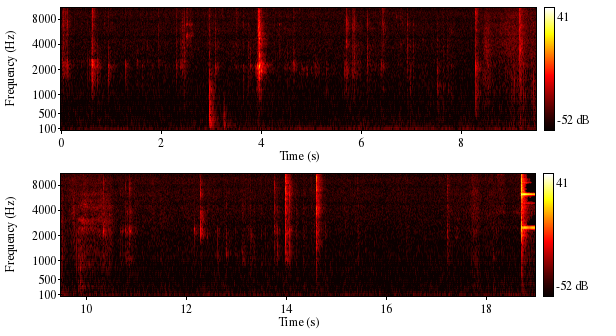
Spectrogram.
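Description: Faint, scattered clicks and taps from a small handlebar bell's clamp and an Allen key being handled on a kids' scooter's metal stem, with a few sharper clicks among them over an otherwise quiet room.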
